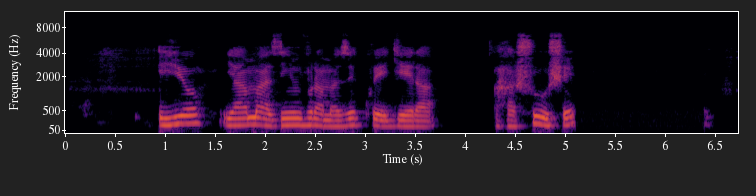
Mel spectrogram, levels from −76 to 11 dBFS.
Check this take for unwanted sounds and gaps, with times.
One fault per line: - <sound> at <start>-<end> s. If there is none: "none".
none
